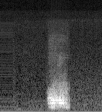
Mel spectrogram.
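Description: A cat giving one short, faint meow about a second in.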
